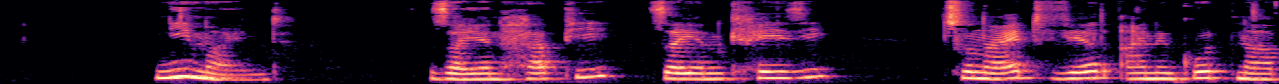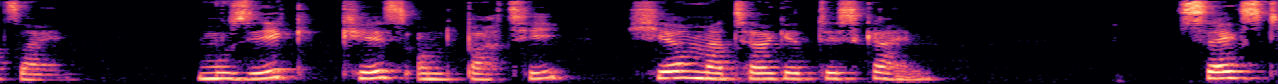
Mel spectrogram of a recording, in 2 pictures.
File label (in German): Deutsch Gedicht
